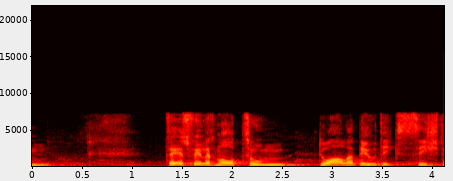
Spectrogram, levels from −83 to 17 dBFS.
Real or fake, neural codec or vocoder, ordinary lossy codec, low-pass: fake; codec, 16 kHz, 4 kbps, X-Codec, HuBERT features, trained on general audio; AAC, 64 kbps; 7.2 kHz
